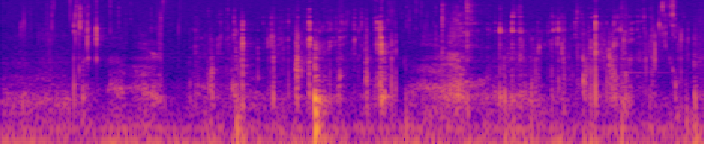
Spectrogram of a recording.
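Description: Close-miked wet chewing and mouth sounds of a person eating cheesy lasagna, with many small lip smacks and clicks. A louder dull bump comes about two seconds in.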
